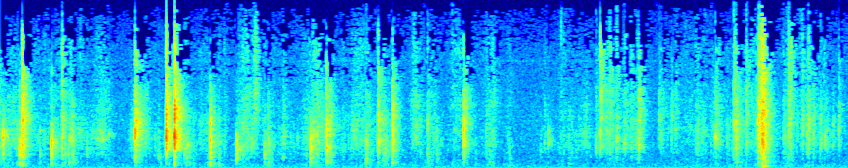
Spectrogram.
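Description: A paper envelope being sealed shut with a strip of adhesive plaster by hand: irregular rustling and crinkling with sharp little clicks, the loudest about two seconds in and near the end.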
